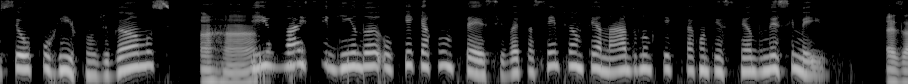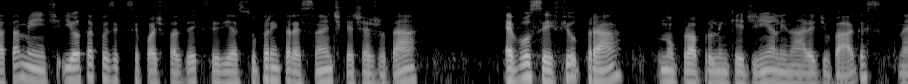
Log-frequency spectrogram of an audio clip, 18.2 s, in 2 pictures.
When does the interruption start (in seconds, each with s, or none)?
none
